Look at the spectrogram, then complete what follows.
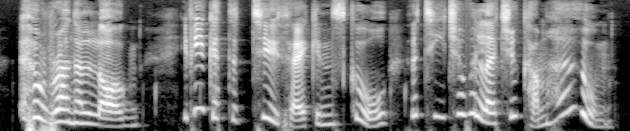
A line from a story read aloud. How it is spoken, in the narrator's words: But his mother would laugh and say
